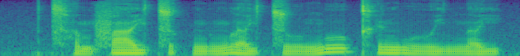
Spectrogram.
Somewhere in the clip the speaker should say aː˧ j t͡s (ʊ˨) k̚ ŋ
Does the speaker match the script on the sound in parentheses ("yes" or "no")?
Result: yes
